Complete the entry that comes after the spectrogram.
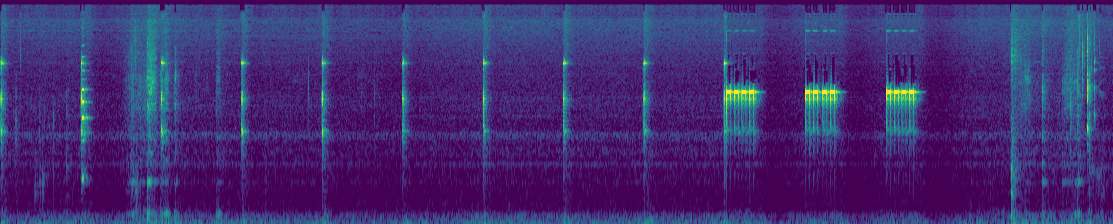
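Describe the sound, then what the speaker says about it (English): A homemade darkroom timer ticks softly once a second in a quiet room, then sounds three short, bright beeps in a row as its film-tank inversion reminder before falling quiet again. "Every minute the timer will make a special tone to let you know you need to do your inversions."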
